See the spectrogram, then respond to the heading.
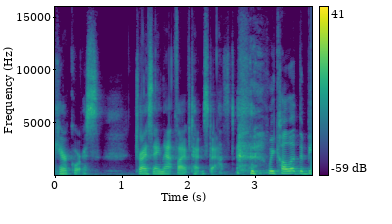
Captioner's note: laughs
